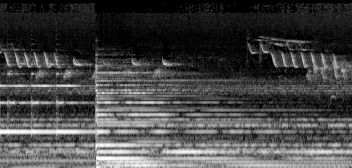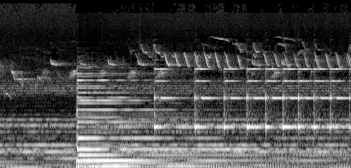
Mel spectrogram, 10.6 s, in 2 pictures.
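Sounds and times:
bird chirps and trills: 0.0 - 10.5.

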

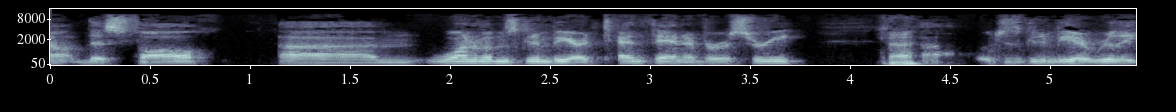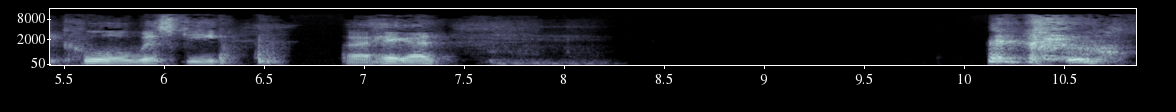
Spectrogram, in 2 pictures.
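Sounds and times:
speech: 0.0 - 7.8
sneeze: 10.2 - 10.8.

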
